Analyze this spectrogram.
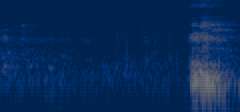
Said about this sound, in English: I hear you guys clearing your throat for me, but it's not working, okay?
